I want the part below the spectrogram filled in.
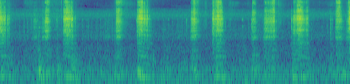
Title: Bearing noise after installation with new one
